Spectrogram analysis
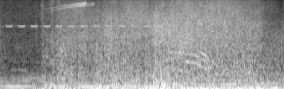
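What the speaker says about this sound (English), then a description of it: "Where did that other explosion come from?" Booming explosions rumble through a firefight in Halo: Combat Evolved Anniversary, with a steady dense roar of game audio and crashing impacts filling the whole stretch, no one speaking.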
